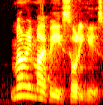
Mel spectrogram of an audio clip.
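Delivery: ordinary delivery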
